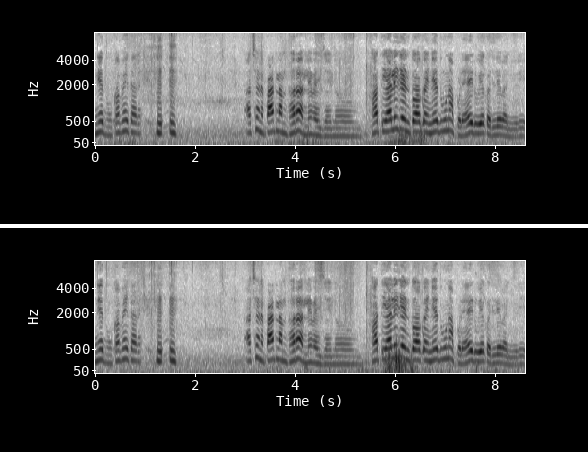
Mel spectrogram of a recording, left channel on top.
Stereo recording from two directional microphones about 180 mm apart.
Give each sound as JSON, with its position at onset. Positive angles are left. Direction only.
{"t": 0.0, "sound": "speech", "side_deg": -15}
{"t": 3.0, "sound": "speech", "side_deg": 0}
